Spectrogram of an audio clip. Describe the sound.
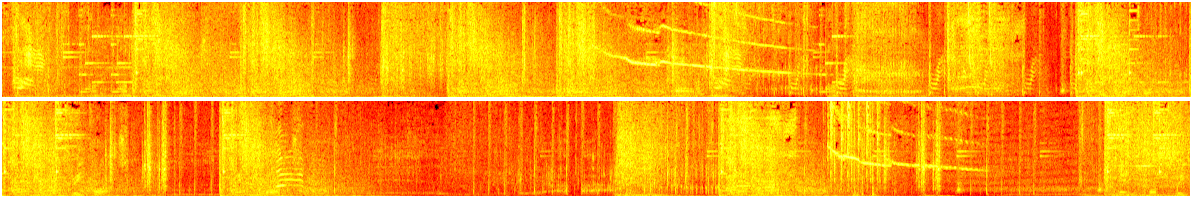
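A big mine blows up in a video game, giving loud booming crashes and rapid blasts one after another, with dense layers of game effects filling the whole stretch.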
